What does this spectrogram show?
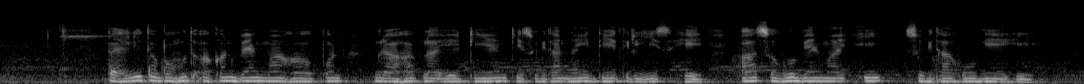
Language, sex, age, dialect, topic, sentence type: Chhattisgarhi, male, 18-24, Eastern, banking, statement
